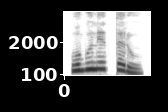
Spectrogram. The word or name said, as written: ಒಗುನೆತ್ತರು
